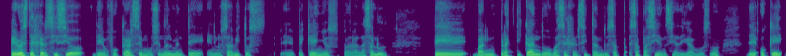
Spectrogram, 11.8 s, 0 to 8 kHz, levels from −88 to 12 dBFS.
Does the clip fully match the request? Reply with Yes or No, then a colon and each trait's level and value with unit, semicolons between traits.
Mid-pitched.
No: low, 110 Hz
